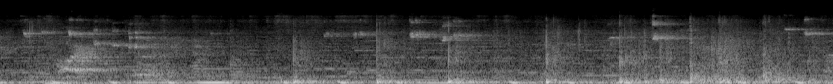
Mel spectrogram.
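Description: Basketball bouncing and thudding on a hardwood gym floor amid short, high squeaks of sneakers and players' shouts, all echoing in the large hall.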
